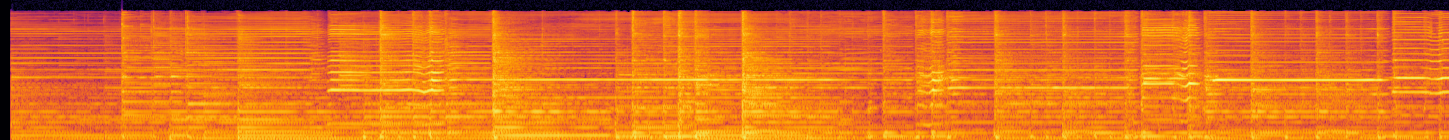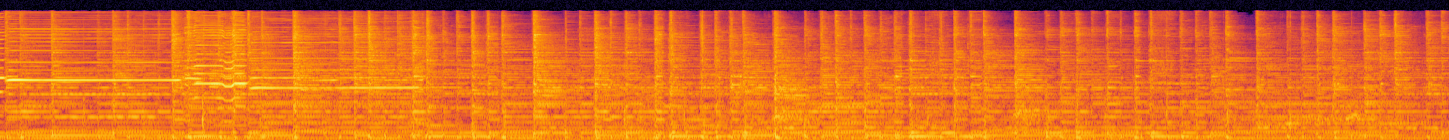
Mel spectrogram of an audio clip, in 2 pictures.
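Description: Folk music: a harmonica plays long held notes with bends over a strummed acoustic guitar.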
